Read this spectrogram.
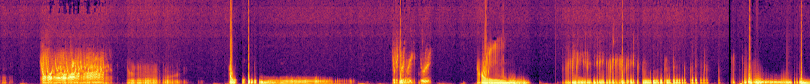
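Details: Hunger stomach growling (borborygmi), compiled from three years of recordings of the uploader's own stomach: long, low gurgling and rumbling growls with bubbly crackle in several drawn-out runs, a normal sound of gut movement.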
